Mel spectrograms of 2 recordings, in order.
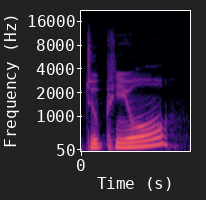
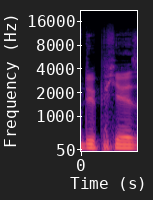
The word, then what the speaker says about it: Dupieux: Von Quentin, Quentin Dupion oder ich weiß nicht, wie der ausgesprochen ich wird. Ich würde Quentin Dupieux sagen.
